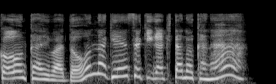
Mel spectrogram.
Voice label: BUILD OVER JP; MP443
